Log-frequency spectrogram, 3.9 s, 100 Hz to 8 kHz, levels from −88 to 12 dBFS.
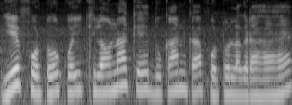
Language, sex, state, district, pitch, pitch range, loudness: Hindi, male, Bihar, West Champaran, 180 Hz, 165-195 Hz, -19 LUFS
